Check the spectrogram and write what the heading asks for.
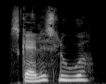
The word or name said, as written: skallesluger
